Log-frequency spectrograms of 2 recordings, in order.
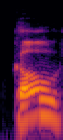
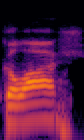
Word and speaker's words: Gouach: we pronounce uh go is it go goash yeah the second one is the good one so gou gu you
